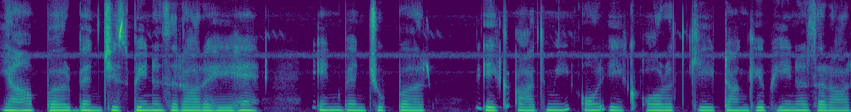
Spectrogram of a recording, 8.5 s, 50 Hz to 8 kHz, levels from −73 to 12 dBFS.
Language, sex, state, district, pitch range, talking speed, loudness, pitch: Hindi, female, Himachal Pradesh, Shimla, 200-215 Hz, 150 wpm, -19 LUFS, 210 Hz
